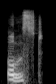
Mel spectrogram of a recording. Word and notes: oast: Indian

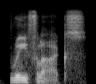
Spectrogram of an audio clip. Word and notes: reflux: British English

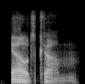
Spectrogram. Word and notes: outcome: British English

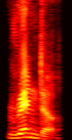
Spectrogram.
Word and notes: render: Indian

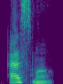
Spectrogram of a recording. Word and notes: asthma: Indian

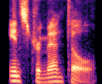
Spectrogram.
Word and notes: instrumental: American English

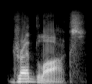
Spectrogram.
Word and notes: dreadlocks: American English

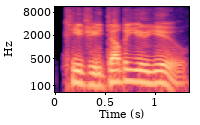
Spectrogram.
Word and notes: TGWU: American English

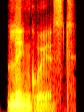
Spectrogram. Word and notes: linguist: British English

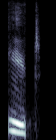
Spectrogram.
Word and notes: IT: Indian

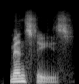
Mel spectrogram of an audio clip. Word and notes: menses: American English

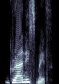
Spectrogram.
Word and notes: Granny Smith: Indian

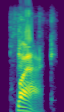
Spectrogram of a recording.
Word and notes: plaque: American English

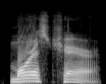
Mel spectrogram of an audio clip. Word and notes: Morris chair: American English

